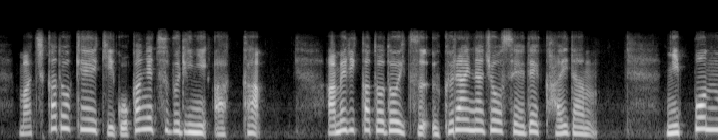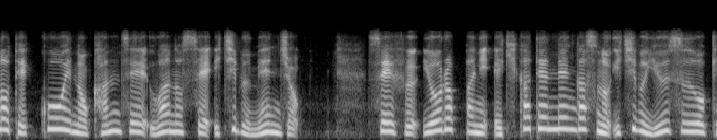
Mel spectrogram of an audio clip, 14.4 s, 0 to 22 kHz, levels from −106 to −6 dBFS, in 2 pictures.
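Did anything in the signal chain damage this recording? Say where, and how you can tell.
Yes. From 0.17 to 3.05 s, speech and background swell together by about 4 dB. This is automatic gain rising in call processing, where the AGC lifts a quiet input.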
